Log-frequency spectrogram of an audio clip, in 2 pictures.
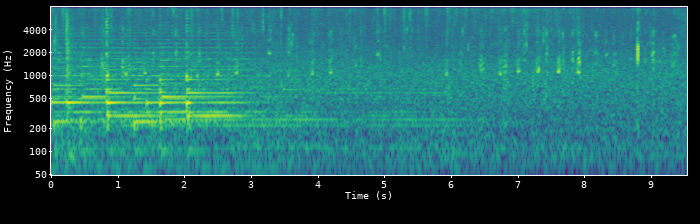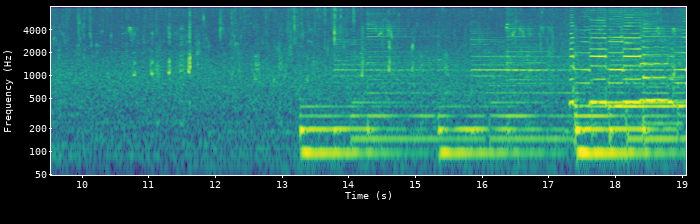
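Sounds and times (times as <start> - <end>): background music: 0.0 - 6.1, 13.3 - 19.0.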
